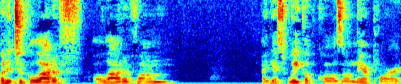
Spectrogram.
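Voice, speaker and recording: A woman speaks in a monotone, flat intonation, with audible room echo around her. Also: fairly low pitch for a woman, moderate pace. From Staten Island, New York, Egyptian immigrant family. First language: Arabic. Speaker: teacher. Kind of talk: casual chat.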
